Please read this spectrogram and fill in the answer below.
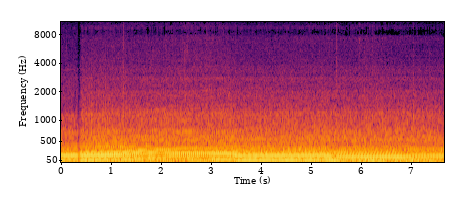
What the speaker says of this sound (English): Listen to this shifter, tap shift.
